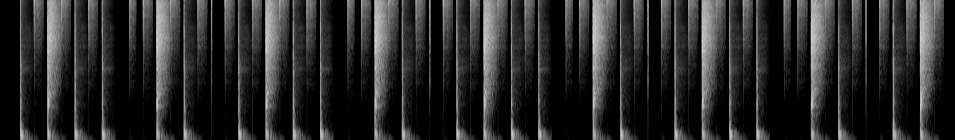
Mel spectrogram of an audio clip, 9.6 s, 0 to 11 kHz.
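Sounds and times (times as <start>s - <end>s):
kickless drum loop with accent: 0.2s - 9.5s.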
